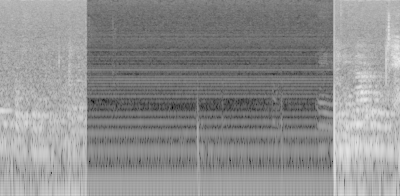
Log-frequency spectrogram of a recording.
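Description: Steady electrical mains hum on the audio line. A hiss in the first second cuts off suddenly, leaving only the low hum with one faint click midway, and the hiss returns shortly before the end.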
